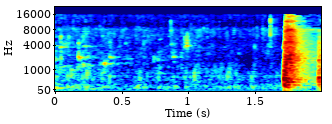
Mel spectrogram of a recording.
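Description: Soju being poured from a glass bottle into a shot glass: a faint trickle with small clinks. Near the end comes a sudden loud burst.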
